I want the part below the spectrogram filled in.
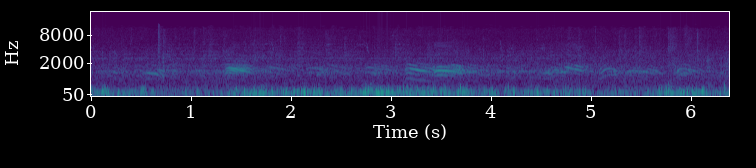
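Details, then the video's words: Trapped crows keep up a chatter of short bent caws, several birds at once, repeated irregularly over a strong low droning noise. "Crows Trapped"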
